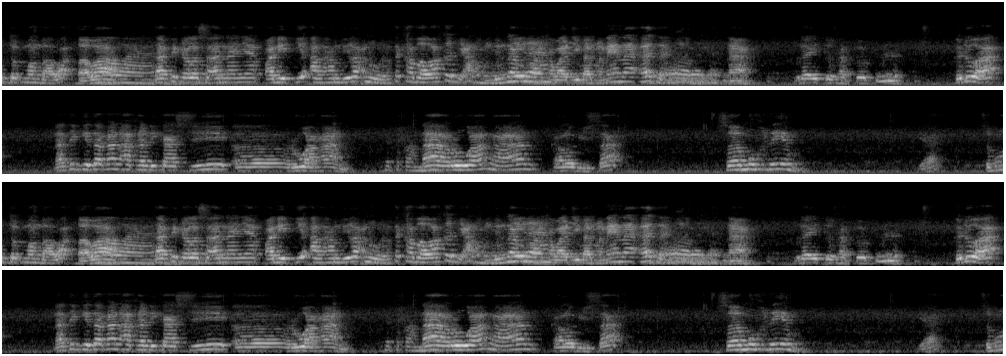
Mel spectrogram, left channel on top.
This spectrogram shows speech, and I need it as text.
membawa, bawa. Tapi kalau seandainya panitia, alhamdulillah, nanti kabawakan ya, alhamdulillah, kewajiban manena. Nah, sudah itu satu. Kedua, nanti kita kan akan dikasih ruangan. Nah, ruangan kalau bisa semuhrim, ya,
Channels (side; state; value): left; noise; hum, 28 dB below the sound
